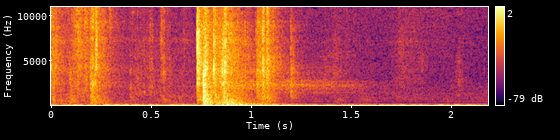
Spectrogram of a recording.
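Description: Interior panel door closing with a single heavy thunk a little under a second in, after a few light clicks.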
